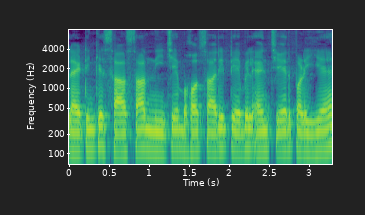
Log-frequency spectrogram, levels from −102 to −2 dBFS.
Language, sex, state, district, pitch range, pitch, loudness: Hindi, male, Bihar, Patna, 110-120 Hz, 110 Hz, -19 LUFS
